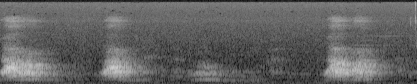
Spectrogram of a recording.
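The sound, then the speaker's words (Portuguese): A dog barks repeatedly, loud full-bodied barks spaced a second or so apart with one softer bark between, keeps going without anyone speaking. “Não dá pra ficar Inferno, o cachorro não para de latir.”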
